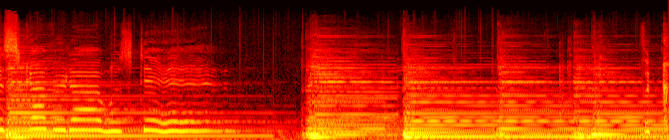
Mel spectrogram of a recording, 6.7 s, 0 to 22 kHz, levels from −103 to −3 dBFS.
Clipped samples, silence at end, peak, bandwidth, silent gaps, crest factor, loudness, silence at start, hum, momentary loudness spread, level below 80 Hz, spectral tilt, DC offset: under 0.1%; 0 s; -14 dBFS; 13 kHz; none; 18 dB; -31 LUFS; 0 s; none; 14 LU; -54 dBFS; -7 dB/octave; under 0.1%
